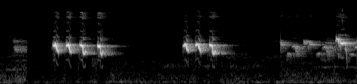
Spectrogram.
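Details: Female sooty-headed bulbul calling to provoke rivals: two short bursts of four slurred, falling notes, then a softer, wavering jumble of higher notes, with clean silence between the phrases.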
